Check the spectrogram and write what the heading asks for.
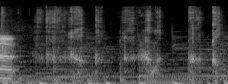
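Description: Soft background music, with a brief hesitant 'uh' at the very start.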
